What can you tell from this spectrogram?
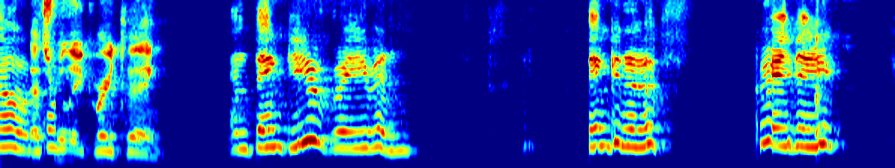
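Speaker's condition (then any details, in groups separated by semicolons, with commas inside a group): Spastic cerebral palsy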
